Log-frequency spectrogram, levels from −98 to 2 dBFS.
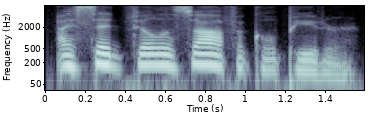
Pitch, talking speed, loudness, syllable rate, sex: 145 Hz, 150 wpm, -17 LUFS, 6.1 syllables/s, female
